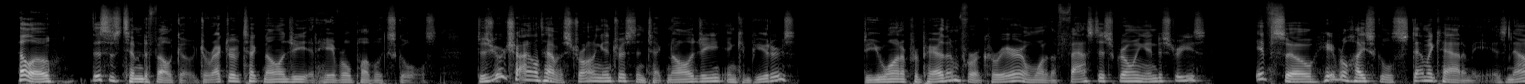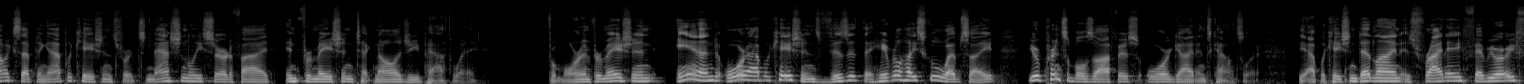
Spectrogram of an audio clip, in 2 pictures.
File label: Phone Announcement; IT Pathway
